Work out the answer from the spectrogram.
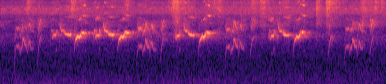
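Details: Sooty-headed bulbul (kutilang) being lured, singing loudly in a 'gacor' mental duel: a quick series of short, bright chirped notes, each slurred upward, repeated several times a second at moderate volume over faint background hiss.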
